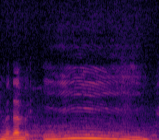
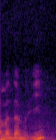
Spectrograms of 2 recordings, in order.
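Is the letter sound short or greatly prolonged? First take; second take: prolonged; short. First: The letter sound is held very long. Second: The letter sound is short and clipped. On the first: The speaker calls it right. "on dit ... les prolonger énormément" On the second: The speaker calls it wrong. "on ne dit pas"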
